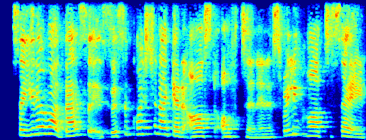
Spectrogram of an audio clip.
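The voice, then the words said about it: Distinctive non-Boston accent. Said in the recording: “I love your accent, by the way. Incredible. Oh, we don't have that here in Boston.”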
